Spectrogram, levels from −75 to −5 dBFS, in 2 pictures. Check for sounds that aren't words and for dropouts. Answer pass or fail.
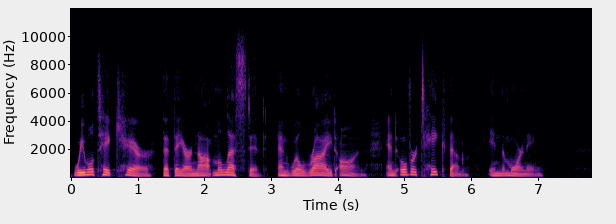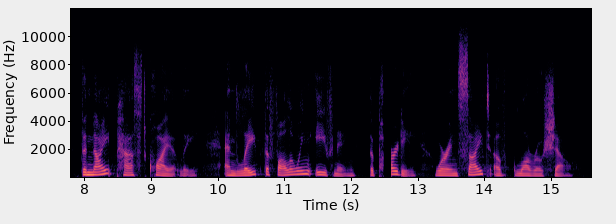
fail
